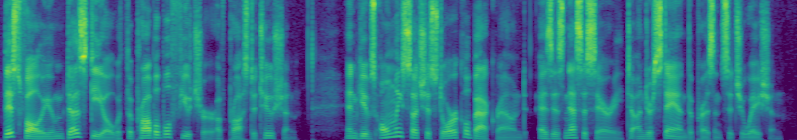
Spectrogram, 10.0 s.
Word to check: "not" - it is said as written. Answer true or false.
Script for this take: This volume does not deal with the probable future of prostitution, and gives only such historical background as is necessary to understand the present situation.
false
